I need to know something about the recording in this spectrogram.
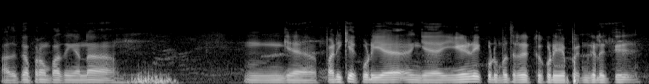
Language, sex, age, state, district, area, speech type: Tamil, male, 60+, Tamil Nadu, Nagapattinam, rural, spontaneous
